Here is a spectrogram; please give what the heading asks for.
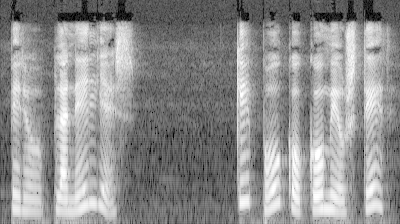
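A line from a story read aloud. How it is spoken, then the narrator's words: Exclaiming. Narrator (Spanish): Rosalvez no pudo menos de exclamar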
